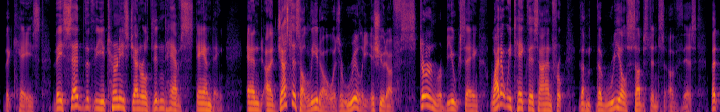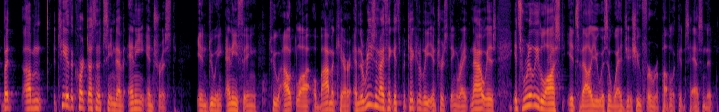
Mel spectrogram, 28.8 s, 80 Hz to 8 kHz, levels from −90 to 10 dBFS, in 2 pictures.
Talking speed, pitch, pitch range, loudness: 160 wpm, 125 Hz, 105-150 Hz, -26 LUFS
